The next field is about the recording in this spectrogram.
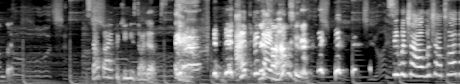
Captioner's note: laughter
